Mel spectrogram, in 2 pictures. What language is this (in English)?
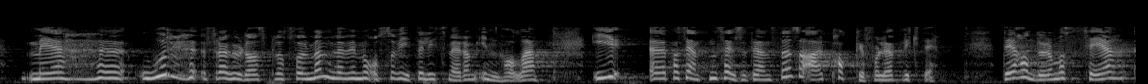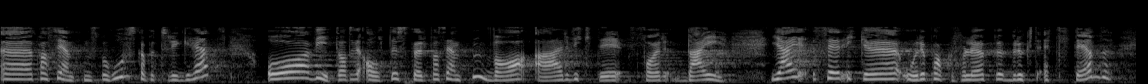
Norwegian Bokmål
